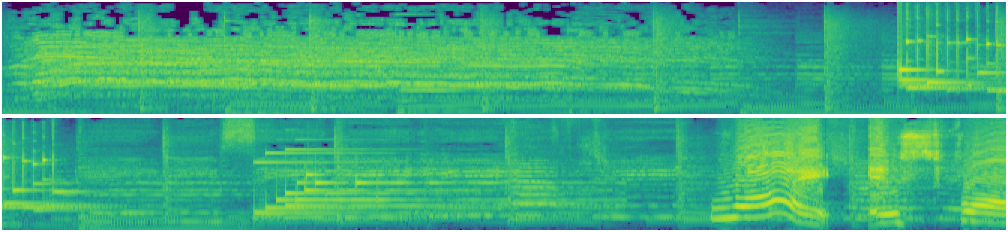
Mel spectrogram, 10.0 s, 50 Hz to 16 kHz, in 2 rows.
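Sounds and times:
light background music: 0:04.4 - 0:10.0
tinkling chime sound effect: 0:04.5 - 0:08.1.

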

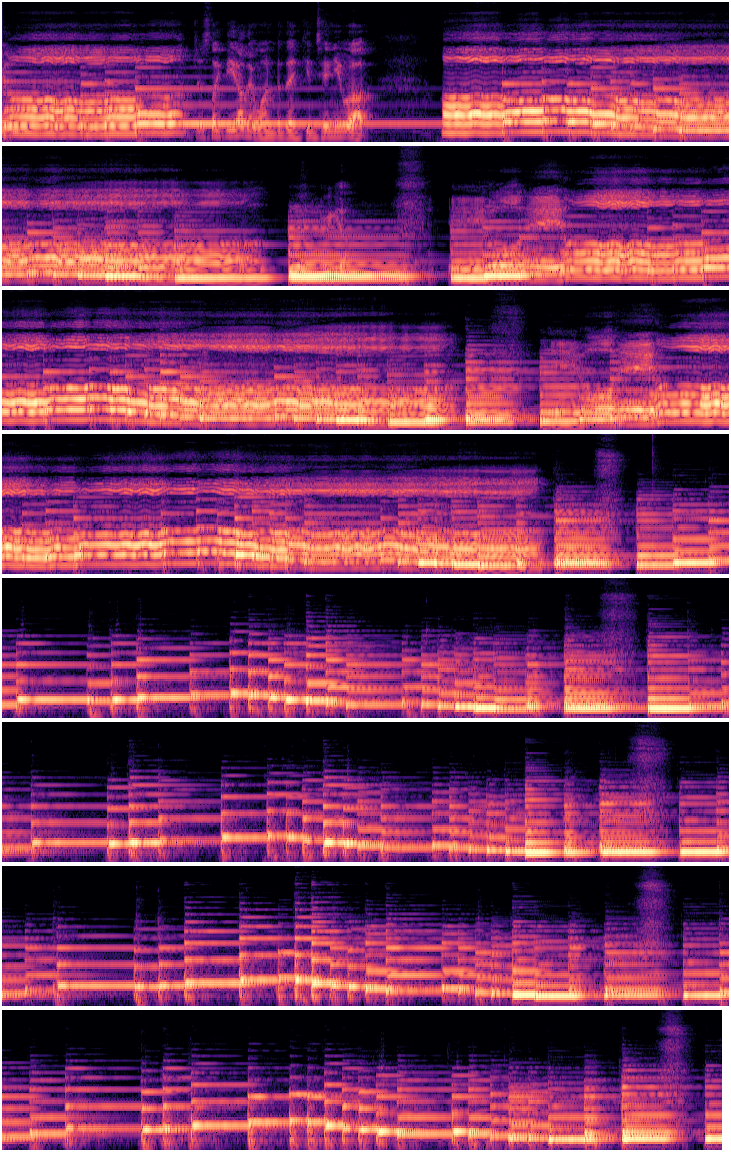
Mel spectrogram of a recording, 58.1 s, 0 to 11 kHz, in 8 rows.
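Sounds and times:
piano playing scale runs: 0:00.0 - 0:58.0.

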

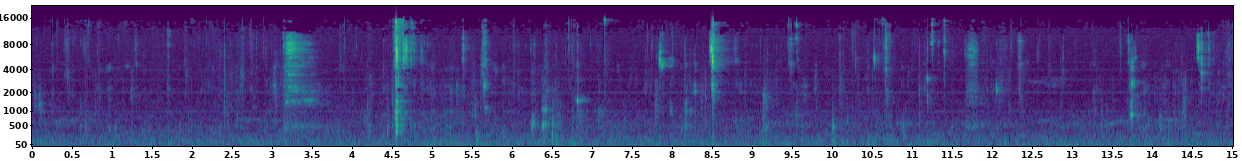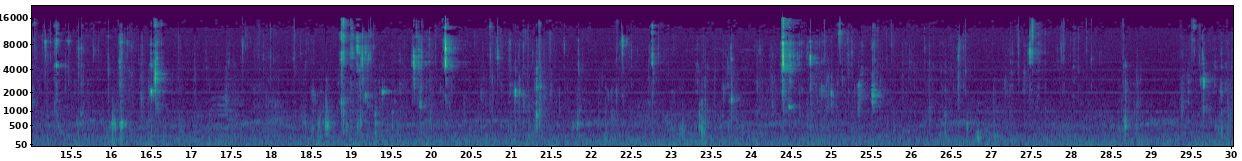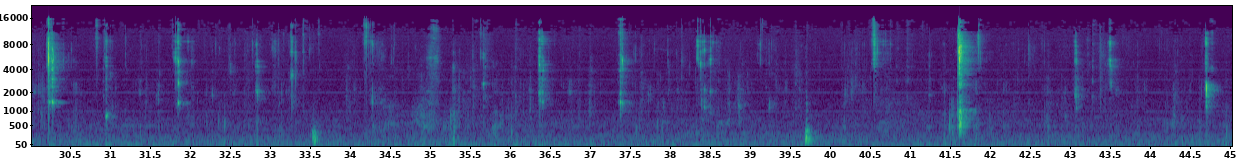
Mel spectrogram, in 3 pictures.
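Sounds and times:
wet chewing mouth sounds: 0:00.0 - 0:45.0.

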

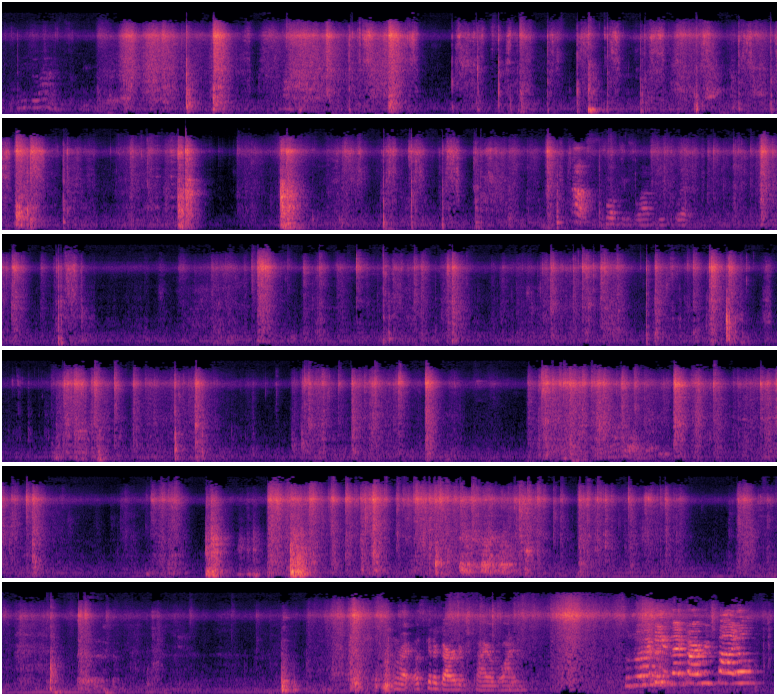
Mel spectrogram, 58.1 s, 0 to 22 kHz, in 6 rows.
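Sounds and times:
plastic bags rustling: 0:00.0 - 0:41.2, 0:42.0 - 0:58.0.

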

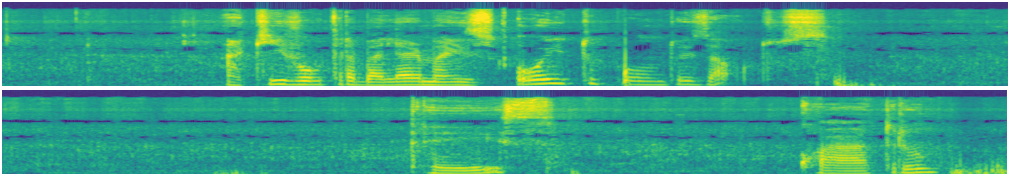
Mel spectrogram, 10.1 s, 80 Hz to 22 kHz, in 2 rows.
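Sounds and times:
low machine hum: 0:00.0 - 0:10.0
soft hiss: 0:00.0 - 0:10.0.

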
